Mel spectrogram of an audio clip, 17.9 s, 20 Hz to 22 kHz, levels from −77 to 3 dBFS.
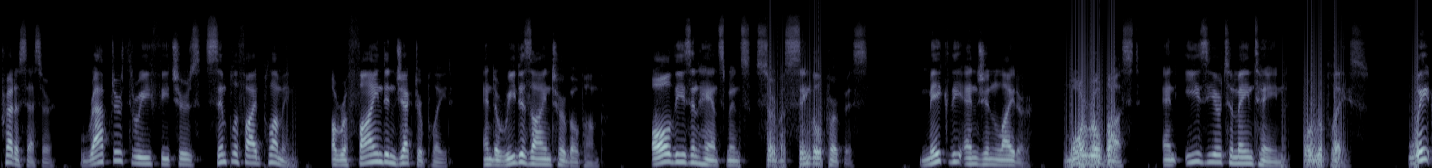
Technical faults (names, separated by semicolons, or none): processor overload crackle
